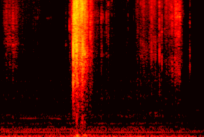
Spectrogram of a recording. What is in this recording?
A sheet of paper hitting some thing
